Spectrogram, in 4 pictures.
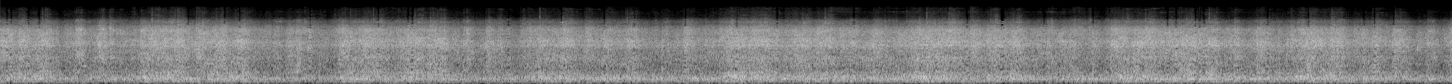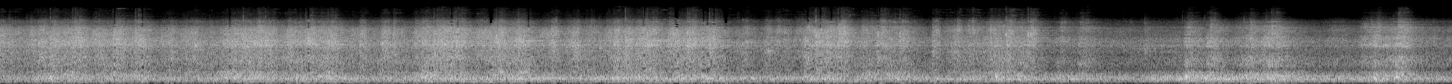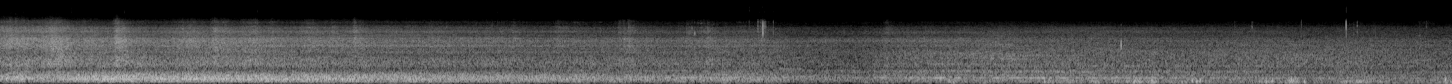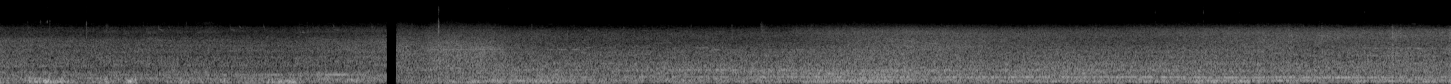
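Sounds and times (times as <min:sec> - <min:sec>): steel wheels clacking over rail joints: 0:00.0 - 0:37.0
freight train rolling past: 0:00.0 - 0:58.0.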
